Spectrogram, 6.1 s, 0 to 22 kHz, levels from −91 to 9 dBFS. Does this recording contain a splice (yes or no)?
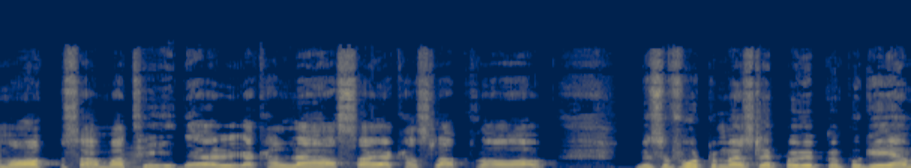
no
